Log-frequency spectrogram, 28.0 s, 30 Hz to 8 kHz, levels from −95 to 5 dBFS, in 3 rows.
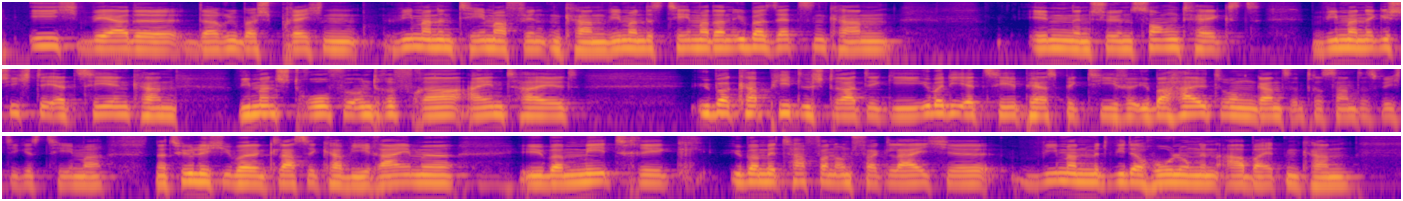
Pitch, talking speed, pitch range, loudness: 130 Hz, 135 wpm, 120-140 Hz, -24 LUFS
